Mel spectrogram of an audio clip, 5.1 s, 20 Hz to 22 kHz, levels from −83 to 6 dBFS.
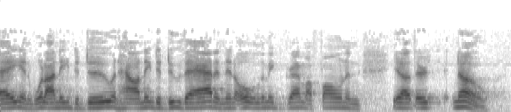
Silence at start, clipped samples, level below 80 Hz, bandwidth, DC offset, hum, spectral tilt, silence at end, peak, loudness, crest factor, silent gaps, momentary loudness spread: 0 s; under 0.1%; -66 dBFS; 8.4 kHz; under 0.1%; none; -6.5 dB/octave; 0.2 s; -8 dBFS; -27 LUFS; 20 dB; none; 9 LU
